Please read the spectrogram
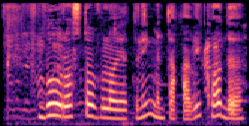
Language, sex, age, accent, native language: Uzbek, female, 19-29, Qashqadaryo, Uzbek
